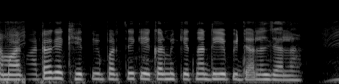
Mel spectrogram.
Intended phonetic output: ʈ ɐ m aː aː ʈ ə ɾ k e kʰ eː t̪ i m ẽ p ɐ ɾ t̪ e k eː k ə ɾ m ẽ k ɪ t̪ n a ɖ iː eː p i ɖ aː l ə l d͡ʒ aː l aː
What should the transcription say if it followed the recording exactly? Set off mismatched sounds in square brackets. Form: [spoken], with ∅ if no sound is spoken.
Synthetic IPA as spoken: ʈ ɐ m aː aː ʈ ə ɾ k e kʰ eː t̪ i m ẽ p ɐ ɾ t̪ e k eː k ə ɾ m ẽ k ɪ t̪ n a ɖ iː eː p i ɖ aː l ə l d͡ʒ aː l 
